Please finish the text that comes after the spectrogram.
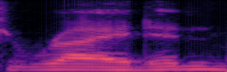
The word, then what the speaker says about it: Raiden: like to a lot even though they had raiden in there but i ended up liking raiden in the end even though he was naked for the first half of it it's pronounced ryden by the way ryden whatever uh was actually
